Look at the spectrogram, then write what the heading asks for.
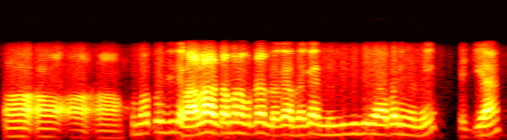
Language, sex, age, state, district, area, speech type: Assamese, male, 30-45, Assam, Darrang, rural, conversation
